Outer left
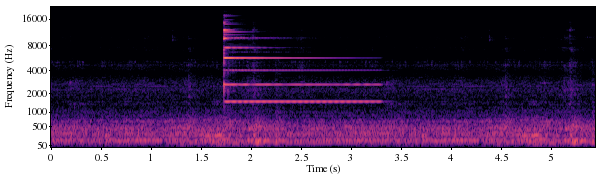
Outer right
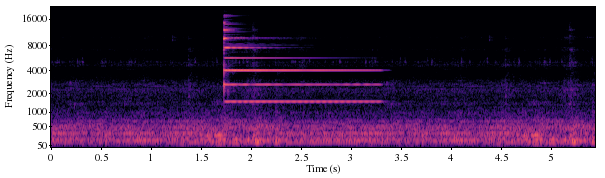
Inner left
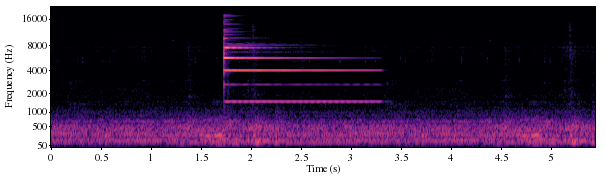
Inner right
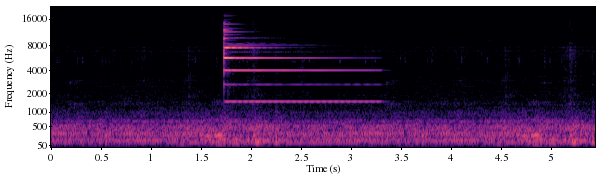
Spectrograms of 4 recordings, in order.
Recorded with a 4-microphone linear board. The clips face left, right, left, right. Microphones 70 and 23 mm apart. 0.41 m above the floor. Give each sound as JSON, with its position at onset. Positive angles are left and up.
{"t": 0.0, "sound": "an engine running", "side_deg": -15, "distance_m": 4.0}
{"t": 1.7, "sound": "a chime", "side_deg": 10, "distance_m": 0.5}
